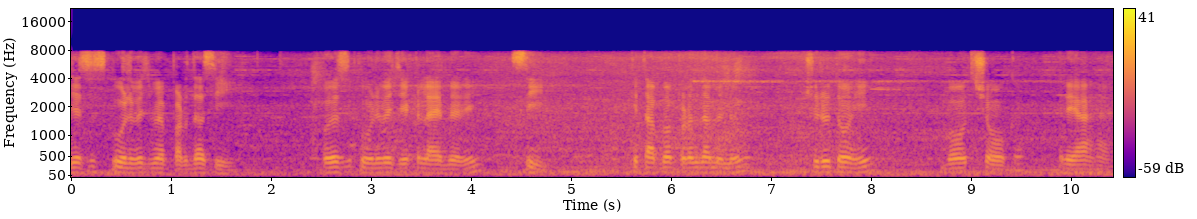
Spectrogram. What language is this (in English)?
Punjabi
